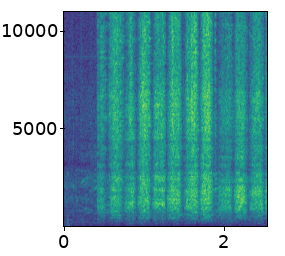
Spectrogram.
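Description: A machine saw cuts through wood for a game board in a steady back-and-forth rhythm, about ten quick rasping strokes, fairly loud, with no voices after a brief quiet start.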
